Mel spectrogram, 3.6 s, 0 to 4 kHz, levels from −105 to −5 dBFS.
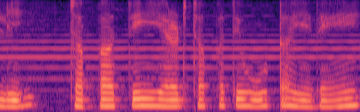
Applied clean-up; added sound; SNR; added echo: none; Wind instrument, woodwind instrument; 19 dB; none.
